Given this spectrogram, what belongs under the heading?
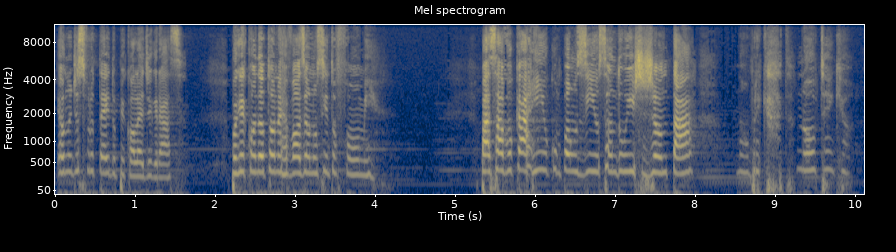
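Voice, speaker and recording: High-voiced Brazilian woman pastor, animated sermon. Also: fairly quick. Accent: Brazilian Portuguese. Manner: animated storytelling, acting out her own anxious prayers. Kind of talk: sermon testimony.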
